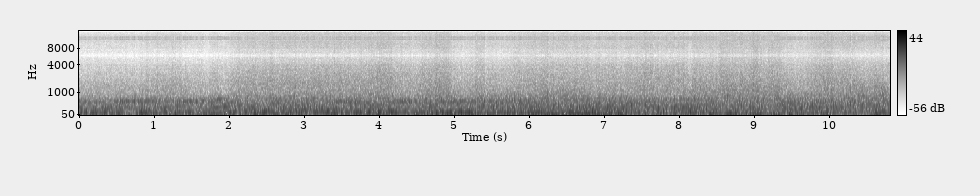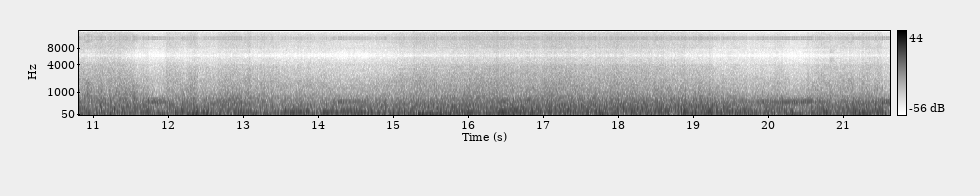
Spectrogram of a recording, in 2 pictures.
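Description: BMW E46 M3's straight-six engine running hard in second gear, its revs wavering up and down as the car is held in a drift, heard from inside the cabin.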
